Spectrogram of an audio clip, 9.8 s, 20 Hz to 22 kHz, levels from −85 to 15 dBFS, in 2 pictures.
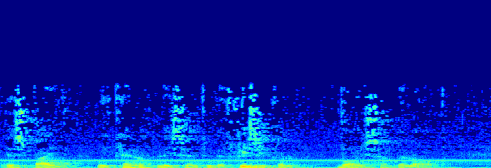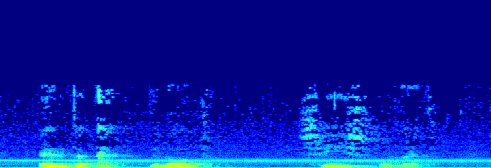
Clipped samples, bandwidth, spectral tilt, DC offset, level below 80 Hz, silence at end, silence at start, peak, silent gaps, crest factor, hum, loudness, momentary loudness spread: under 0.1%; 11.5 kHz; -6 dB/octave; under 0.1%; -52 dBFS; 0 s; 0 s; -10 dBFS; none; 18 dB; none; -27 LUFS; 19 LU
